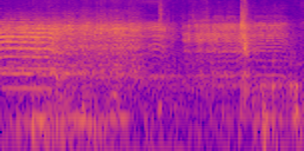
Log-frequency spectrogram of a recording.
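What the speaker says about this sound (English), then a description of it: "You guys can hear the goats over there crying." Goats bleat from inside a barn on a farm, several overlapping cries rising and falling across the clip at moderate distance, with no talk over them.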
